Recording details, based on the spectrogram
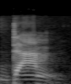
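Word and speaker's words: damn: When I यूज़ the word डैम, मुझे लग रहा है मैं डी ए एम डैम बोल रही हूँ लेकिन वो शब्द है डी ए एम एन. सो एम एन, एन उसके साथ जुड़ा हुआ है लेकिन हम उसको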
